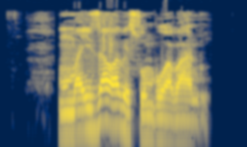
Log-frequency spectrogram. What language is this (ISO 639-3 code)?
dav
